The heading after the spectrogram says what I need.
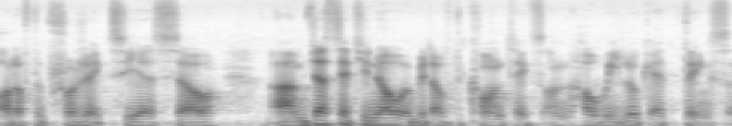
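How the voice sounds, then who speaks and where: A man with a German accent talks at a fairly quick pace in a very deep, low pitch. His tone is bright and sharp, his intonation fairly even. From Germany. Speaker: search technology consultant. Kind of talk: conference talk.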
